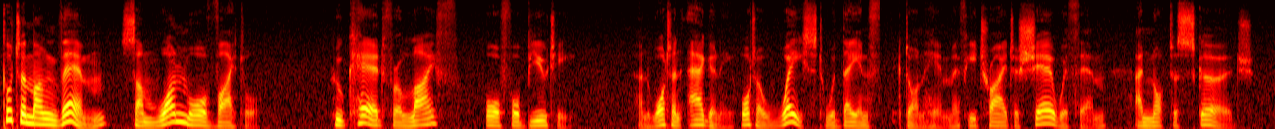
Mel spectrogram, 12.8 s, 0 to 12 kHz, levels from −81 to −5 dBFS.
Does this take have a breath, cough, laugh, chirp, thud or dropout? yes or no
yes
